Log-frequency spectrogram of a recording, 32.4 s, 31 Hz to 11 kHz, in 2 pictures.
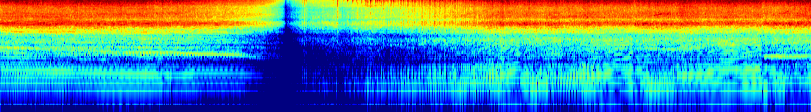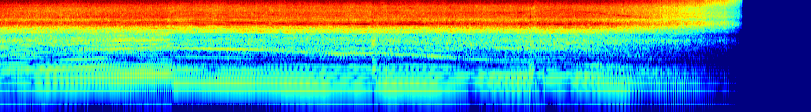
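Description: Ducati Scrambler 800's air-cooled L-twin engine running through a MIVV Ghibli slip-on exhaust, its note rising and falling over and over as it is revved and eased off. The sound fades out about five seconds in and fades back in a second later.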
